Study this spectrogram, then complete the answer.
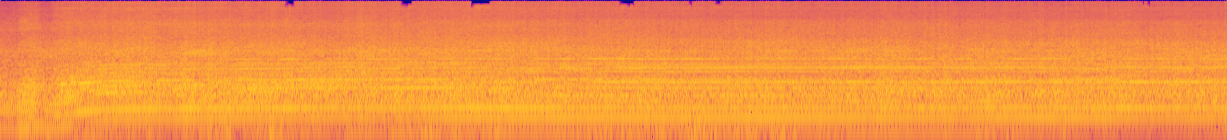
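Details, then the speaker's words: Cheap Troy-Bilt backpack blower, two-stroke, after Seafoam, primed a dozen times, started first pull on medium choke then choke off: catches quickly into a steady, even high-revving drone, no misfires or surging; normal idle and full throttle. "So boys and girls, it fired right up. I hit the primer bulb a dozen times. Went to full choke, medium choke. I mean, it started first full, medium choke, and then off. So it's running great so far."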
